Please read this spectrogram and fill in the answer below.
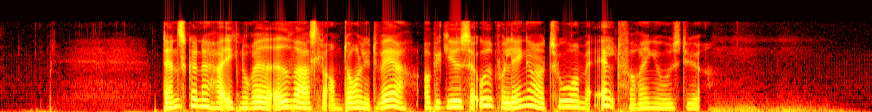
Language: Danish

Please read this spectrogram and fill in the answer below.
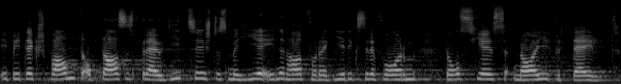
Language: Swiss German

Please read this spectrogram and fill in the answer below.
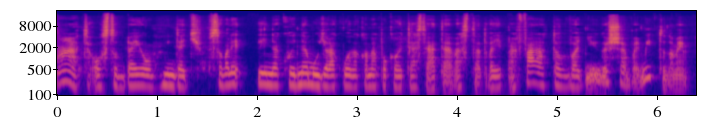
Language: Hungarian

